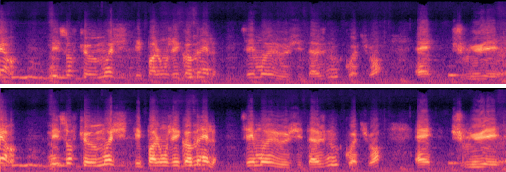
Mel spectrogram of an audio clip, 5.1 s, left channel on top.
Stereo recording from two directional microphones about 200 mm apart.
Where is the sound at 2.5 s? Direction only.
35° right (ahead or behind).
